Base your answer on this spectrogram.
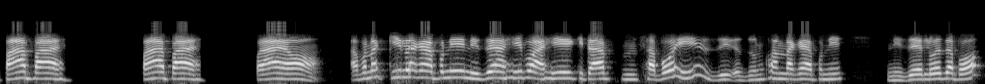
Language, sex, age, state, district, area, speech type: Assamese, female, 45-60, Assam, Jorhat, urban, conversation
